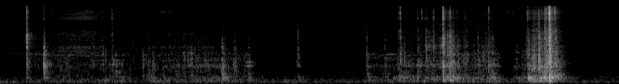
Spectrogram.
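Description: VCR ejecting a VHS cassette: a couple of clicks at the start, then the loading mechanism running for about two seconds. After that comes louder plastic clattering as the cassette is pulled out and handled, loudest near the end.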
